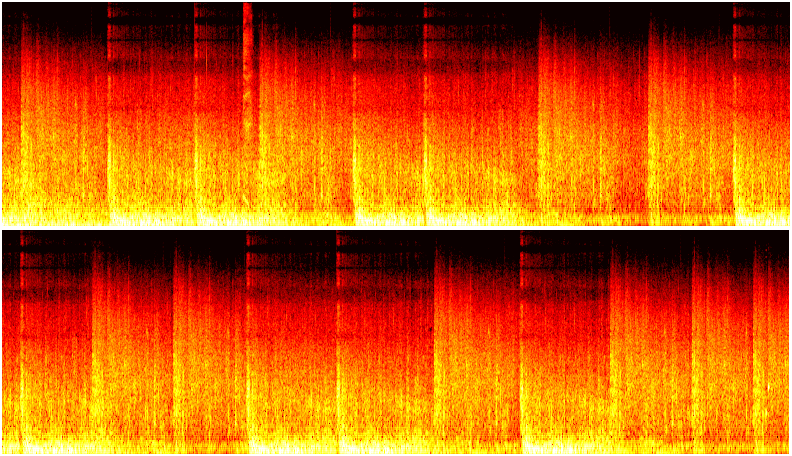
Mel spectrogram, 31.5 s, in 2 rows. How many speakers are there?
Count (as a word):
zero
